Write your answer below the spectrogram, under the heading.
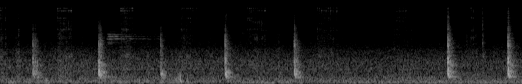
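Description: A series of sharp mechanical clicks, about seven at uneven intervals of half a second to a second, as screws are tightened to fasten a rear spoiler onto a car's trunk lid.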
